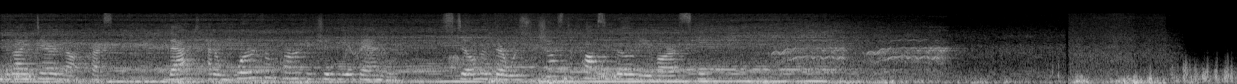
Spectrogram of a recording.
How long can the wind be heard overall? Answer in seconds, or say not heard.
12 s.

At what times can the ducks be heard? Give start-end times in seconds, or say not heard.
not heard.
